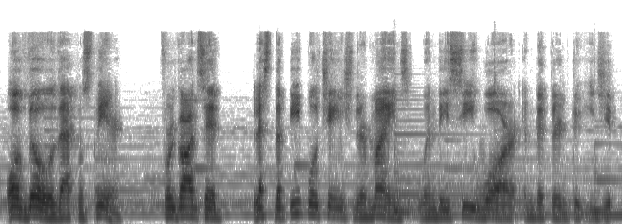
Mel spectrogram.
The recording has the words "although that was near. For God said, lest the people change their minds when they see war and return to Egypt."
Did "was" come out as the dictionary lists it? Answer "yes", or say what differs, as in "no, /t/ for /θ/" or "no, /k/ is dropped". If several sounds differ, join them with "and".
no, /s/ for /z/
